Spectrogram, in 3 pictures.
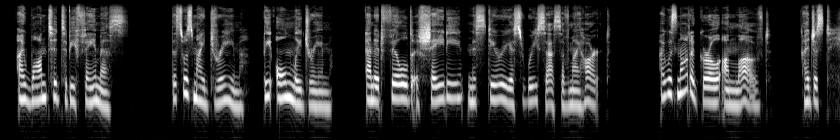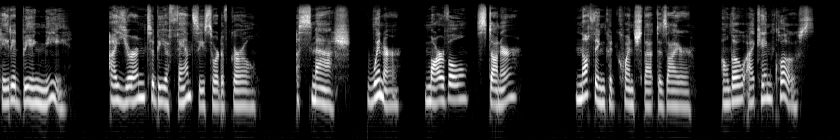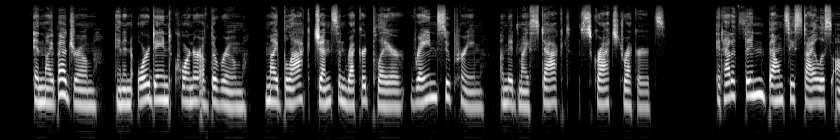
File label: Audiobook Promo Monologue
